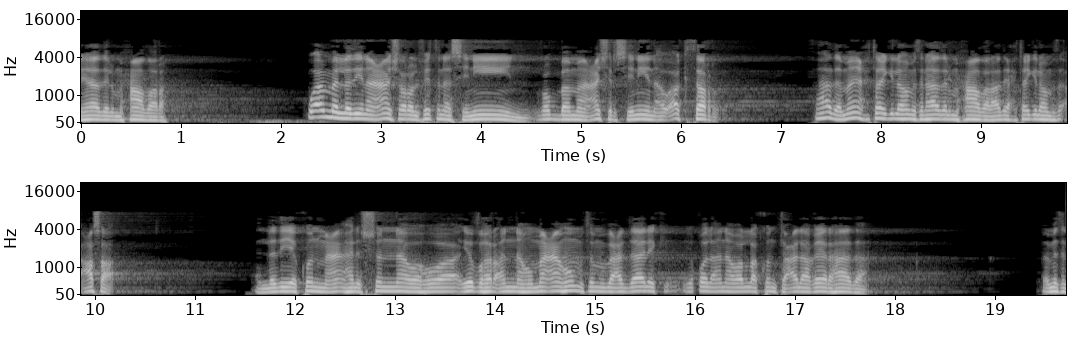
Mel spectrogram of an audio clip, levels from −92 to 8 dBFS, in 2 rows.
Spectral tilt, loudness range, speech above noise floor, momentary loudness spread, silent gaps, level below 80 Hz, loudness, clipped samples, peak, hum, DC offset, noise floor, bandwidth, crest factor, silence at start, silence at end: -7 dB/octave; 4 LU; 52 dB; 6 LU; none; -46 dBFS; -19 LUFS; under 0.1%; -2 dBFS; none; under 0.1%; -69 dBFS; 7.8 kHz; 16 dB; 0 s; 0 s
